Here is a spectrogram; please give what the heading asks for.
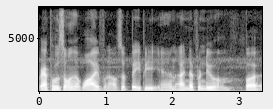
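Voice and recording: Fairly even intonation in a natural voice reading aloud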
